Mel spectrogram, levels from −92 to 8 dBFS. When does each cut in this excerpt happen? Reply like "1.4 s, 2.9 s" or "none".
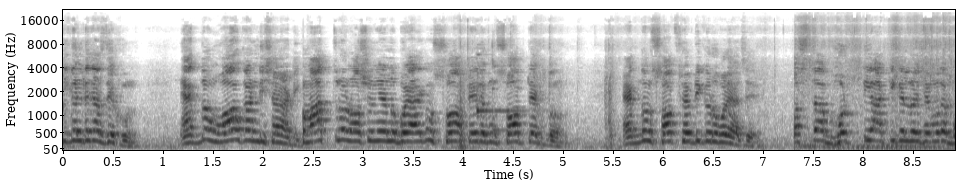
2.4 s, 7.3 s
